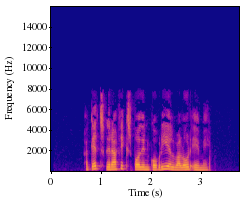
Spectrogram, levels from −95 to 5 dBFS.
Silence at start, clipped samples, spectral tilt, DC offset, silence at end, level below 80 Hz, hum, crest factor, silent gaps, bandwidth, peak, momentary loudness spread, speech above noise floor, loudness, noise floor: 0.7 s; under 0.1%; -5.5 dB/octave; under 0.1%; 0.65 s; -64 dBFS; none; 18 dB; none; 8 kHz; -6 dBFS; 9 LU; 58 dB; -21 LUFS; -79 dBFS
